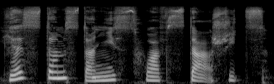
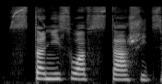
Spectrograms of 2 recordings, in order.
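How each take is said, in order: First: First Staszic. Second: Second Staszic. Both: A narrator's reading. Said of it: "przedstawił się pierwszy".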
